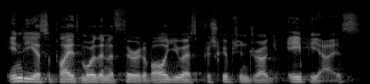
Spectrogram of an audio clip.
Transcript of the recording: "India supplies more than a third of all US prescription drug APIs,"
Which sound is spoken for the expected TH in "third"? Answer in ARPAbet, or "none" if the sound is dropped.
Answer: TH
